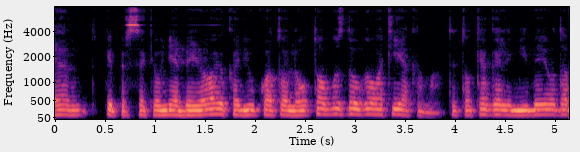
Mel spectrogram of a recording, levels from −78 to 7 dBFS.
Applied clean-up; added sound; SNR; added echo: neural mask model DeepFilterNet 3.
